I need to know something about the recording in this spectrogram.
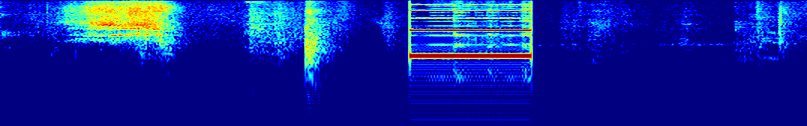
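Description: A single loud electronic bleep, one steady pitch held for about half a second and cut off sharply, about two seconds in; an edited-in bleep tone.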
